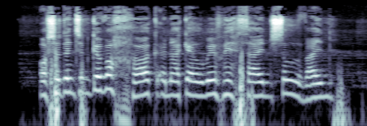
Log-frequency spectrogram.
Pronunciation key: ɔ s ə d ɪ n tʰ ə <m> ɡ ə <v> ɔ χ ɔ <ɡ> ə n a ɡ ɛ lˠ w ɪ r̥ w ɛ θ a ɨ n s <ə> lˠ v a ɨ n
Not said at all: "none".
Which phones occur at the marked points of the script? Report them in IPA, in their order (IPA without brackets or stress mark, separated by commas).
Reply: n, v, ɡ, ə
